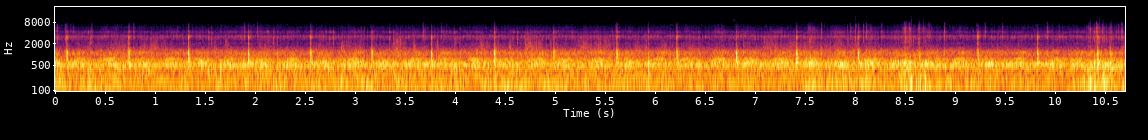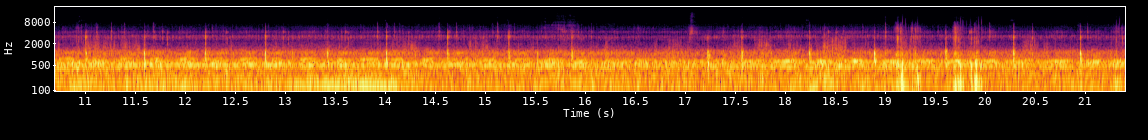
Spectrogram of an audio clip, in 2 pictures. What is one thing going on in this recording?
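Wind rushes steadily past while riding outdoors.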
